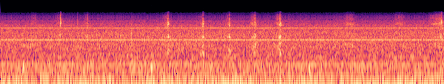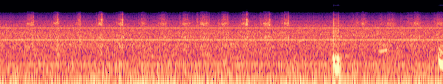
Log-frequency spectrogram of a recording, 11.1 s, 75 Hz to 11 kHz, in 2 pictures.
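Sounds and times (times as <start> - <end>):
low electrical hum and hiss: 0.0 - 11.0.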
